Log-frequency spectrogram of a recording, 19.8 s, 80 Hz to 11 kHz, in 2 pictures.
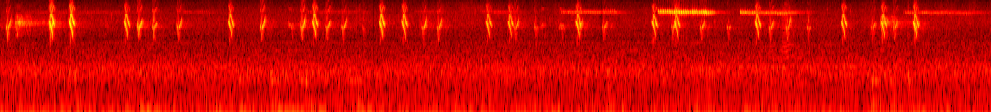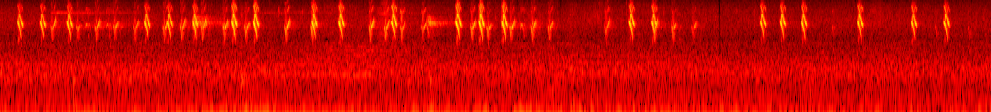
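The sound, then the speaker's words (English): A bird, recorded by a sensor, calls in response to another bird just brought out, with quick, high, sharp chirps in uneven bursts, broken by a few brief thin whistles, all over a steady low hum of background noise. “Sensor recording 361 in response to bird 362, who I just brought out here.”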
